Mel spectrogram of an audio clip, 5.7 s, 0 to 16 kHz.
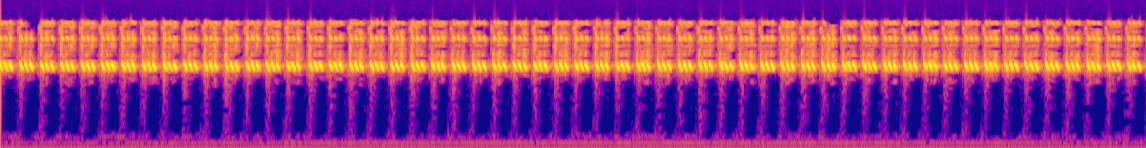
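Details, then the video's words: Long-tailed tree cricket, 2020 National Institute of Biological Resources recording: high trilled song broken into rapid, clearly separated pulses, steady and bell-like, over a quiet background with a faint low hum. "긴꼬리, 여러번 듣기, 곤충소리"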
